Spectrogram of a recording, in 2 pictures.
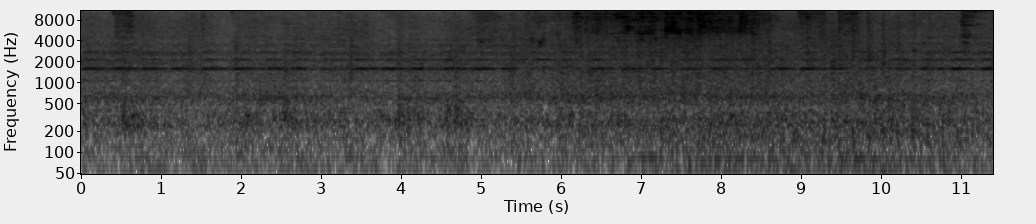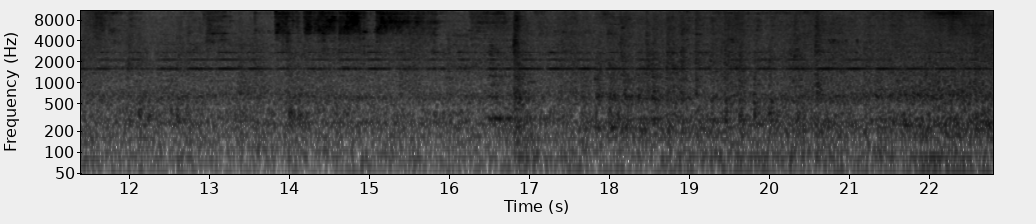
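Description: Freight train of autorack cars rolling past: steady rumble of wheels on rail with clickety-clack over the rail joints, and a thin, steady high-pitched tone held over it. The rumble grows a little louder near the end.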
